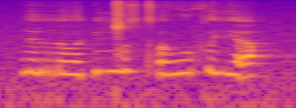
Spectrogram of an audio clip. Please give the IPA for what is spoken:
ɾ ĩ r ɵː pʲ ũ ŋ͡ǀ u s tʼ ɵ v u f ɾ u vʲ a

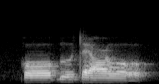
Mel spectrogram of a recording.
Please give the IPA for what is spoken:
k ɔː ɠ ʊː t æ ʕ ɔː

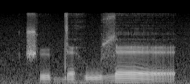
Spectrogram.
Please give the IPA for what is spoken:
t͡ʃʰ ʏː ɡ d ɛ ɦ uː ɮ ɛː

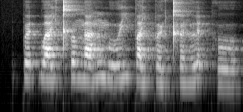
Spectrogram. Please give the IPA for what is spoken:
p ɵ˨˥ t̚ w ɐ˨˧ j kʰ ʊ˧ ŋ ɐ˨˥ ŋ m uː˨˥ j p ɐ˨˥ j p ɵ˨˩ ɥ kʰ ɵ˨ n l ɵ˥ t̚ h uː˨˩

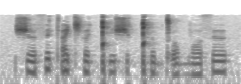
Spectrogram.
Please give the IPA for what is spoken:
ʃ ə θ ə tʼ a cʰ ə ǃʰ i ʃ ə ǃʰ ə b tʼ ɔ b ɔ θ ə

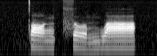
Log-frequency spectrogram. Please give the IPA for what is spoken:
t̪ ɑ˥˧ ŋ t͡s ɤ˥˩ n̪ w ä˥

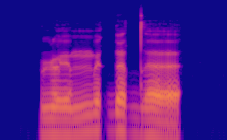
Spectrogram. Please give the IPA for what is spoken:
ɳ ʏ m ʏ ɠ ə d̪ ə

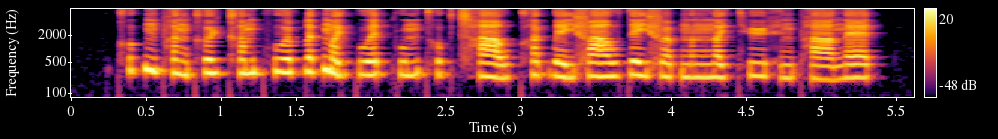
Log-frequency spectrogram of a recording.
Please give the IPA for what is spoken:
kʰ ʊ˨˥ k̚ ɪ˨ ŋ pʰ ɐ˨˩ ŋ kʰ ɵ˨ ɥ kʰ ɐ˨˥ m kʷʰ œː˧ p̚ l ɐ˥ k̚ m ɐ˨˩ j kʷ ɛː˨˥ t̚ kʷ ɐ˨˥ m t̪ʰ ʊ˨˥ k̚ t͡sʰ aː˨˩ w kʰ ɐ˧ k̚ w e˨˩ j f aː˨˧ w t̪ e˧ j f œː˨ p̚ ŋ ɐ˨ ŋ n̪ ɐ˨˥ j t̪ʰ yː˧ h ɪ˨ ŋ pʰ aː˨ n̪ ɛː˧ t̚

